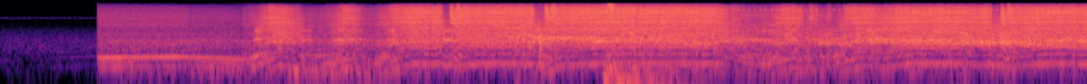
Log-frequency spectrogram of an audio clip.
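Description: A sports car engine revs hard and shifts gears.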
